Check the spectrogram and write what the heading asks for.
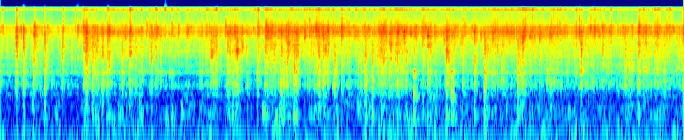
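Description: Small fish sizzling and crackling as they fry in hot oil in a metal kadai, with a flat metal spatula stirring and scraping them around the pan.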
